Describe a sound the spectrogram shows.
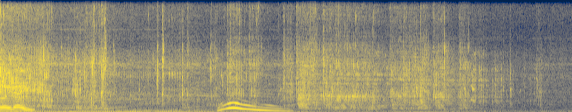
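A small motorboat engine buzzes over the water and fades into the distance.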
